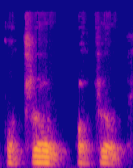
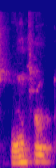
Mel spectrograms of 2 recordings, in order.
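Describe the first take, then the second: First: "control" said con-TROL, last syllable strong; correct English stress. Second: "control" said CON-trol, first syllable stressed; mistaken stress. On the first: Teacher modelling English for use abroad, stress-final demo. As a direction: stress the second syllable of "control", falling end. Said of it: "a tônica correta". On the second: Teacher warning they may not understand, misplaced-stress demo. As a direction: put the stress early on "control", Brazilian way. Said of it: "Se nós falarmos control". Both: Shown as a demonstration.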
